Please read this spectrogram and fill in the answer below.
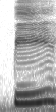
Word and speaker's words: pi: Ini dibaca P. Jadi simbol ini kita baca sebagai P. Bacanya Pi. Apa itu Pi?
